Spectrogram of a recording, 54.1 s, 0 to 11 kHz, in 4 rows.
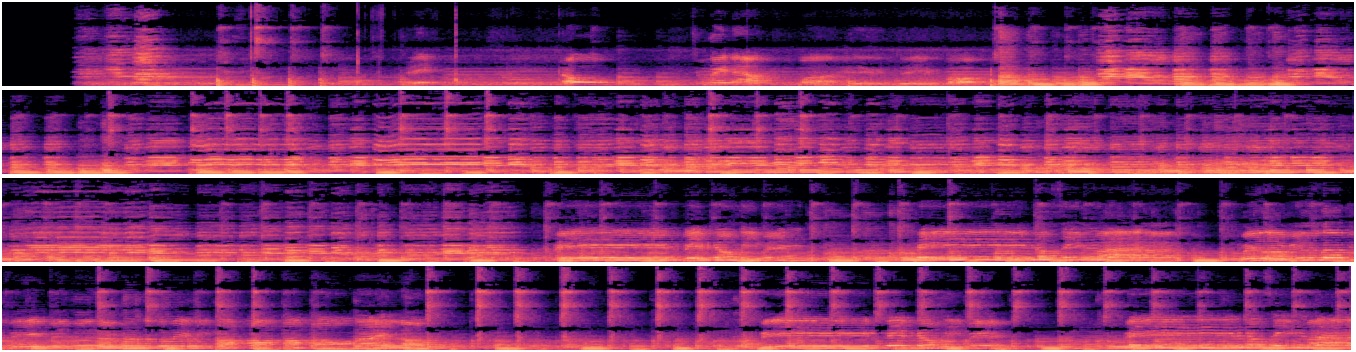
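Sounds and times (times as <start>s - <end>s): harmonica playing bending lines: 0.7s - 2.3s, 9.9s - 54.0s
blues band playing: 0.7s - 5.0s, 9.8s - 54.0s
strummed acoustic guitar: 0.8s - 4.0s, 9.8s - 54.0s.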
